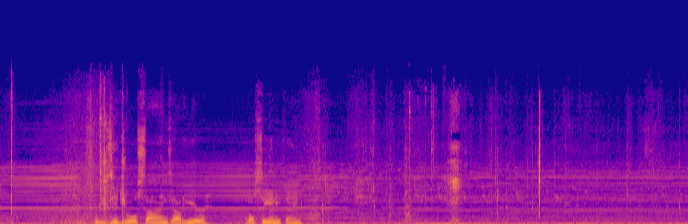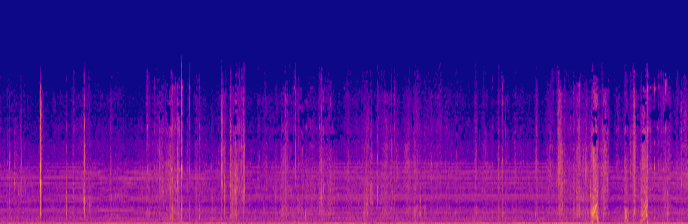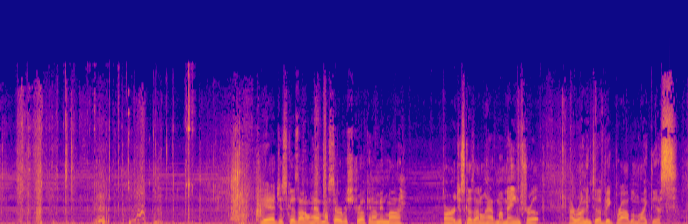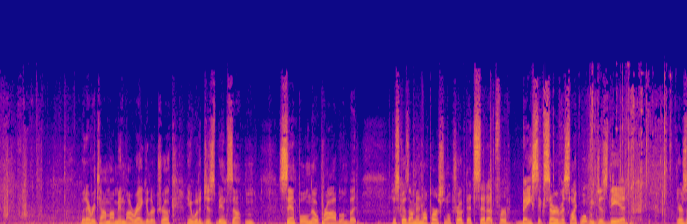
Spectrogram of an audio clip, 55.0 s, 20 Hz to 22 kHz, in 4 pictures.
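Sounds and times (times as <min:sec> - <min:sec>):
low electrical hum: 0:00.0 - 0:55.0
zipper: 0:25.4 - 0:26.8, 0:29.3 - 0:30.9.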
